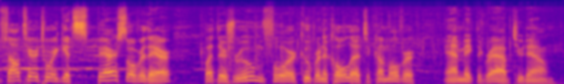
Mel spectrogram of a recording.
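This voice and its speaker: This is a man with an unremarkable speaking voice and a fairly high pitch. He talks at a moderate pace with lively intonation. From Newfoundland, Canada. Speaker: play-by-play sports commentator. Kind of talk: live sports commentary.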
